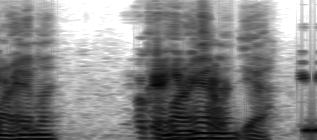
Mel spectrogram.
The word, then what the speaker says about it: Damar Hamlin: Damar Hamlin.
